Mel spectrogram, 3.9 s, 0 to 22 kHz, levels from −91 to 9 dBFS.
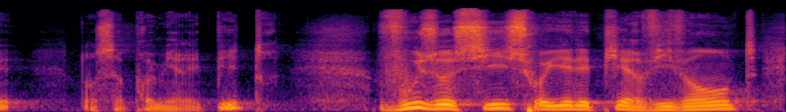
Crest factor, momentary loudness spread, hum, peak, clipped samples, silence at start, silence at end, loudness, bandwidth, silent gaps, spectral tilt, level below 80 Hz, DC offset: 16 dB; 16 LU; none; 0 dBFS; under 0.1%; 0 s; 0 s; -15 LUFS; 15.5 kHz; none; -5 dB/octave; -36 dBFS; under 0.1%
